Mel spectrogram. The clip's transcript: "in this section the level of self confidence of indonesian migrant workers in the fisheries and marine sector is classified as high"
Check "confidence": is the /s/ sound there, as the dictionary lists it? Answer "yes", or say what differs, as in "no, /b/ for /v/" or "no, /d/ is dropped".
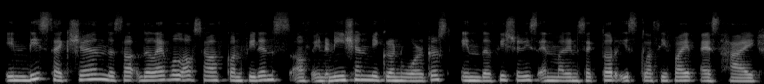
yes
